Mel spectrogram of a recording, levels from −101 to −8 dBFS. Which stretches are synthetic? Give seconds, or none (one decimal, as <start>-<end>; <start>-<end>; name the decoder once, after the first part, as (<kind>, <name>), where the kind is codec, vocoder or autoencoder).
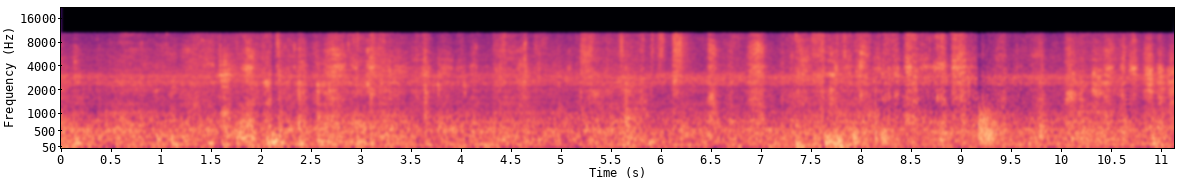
0.0-8.1 (vocoder, Vocos); 9.7-11.1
